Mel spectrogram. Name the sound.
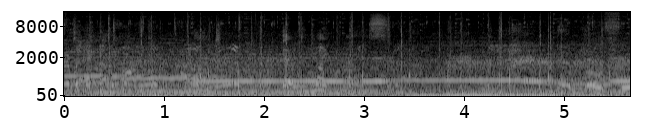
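horse Roach running in The Witcher 3 video game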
